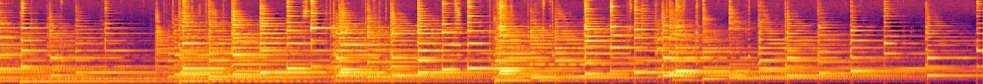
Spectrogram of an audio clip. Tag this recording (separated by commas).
Music, playing harp, Harp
